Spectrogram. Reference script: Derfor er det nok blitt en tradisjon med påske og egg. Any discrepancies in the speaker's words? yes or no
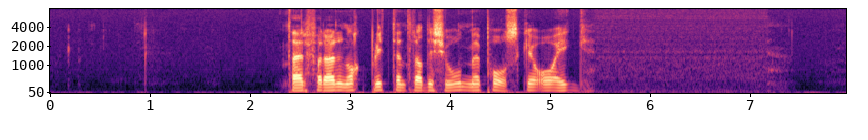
no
